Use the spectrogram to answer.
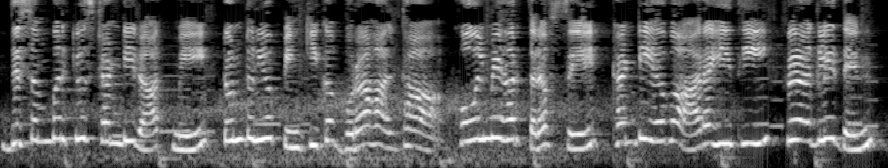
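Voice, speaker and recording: A woman narrates a scripted story. Her voice is extremely high and her pace is slow and measured. Music plays clearly beneath her. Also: expressive.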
